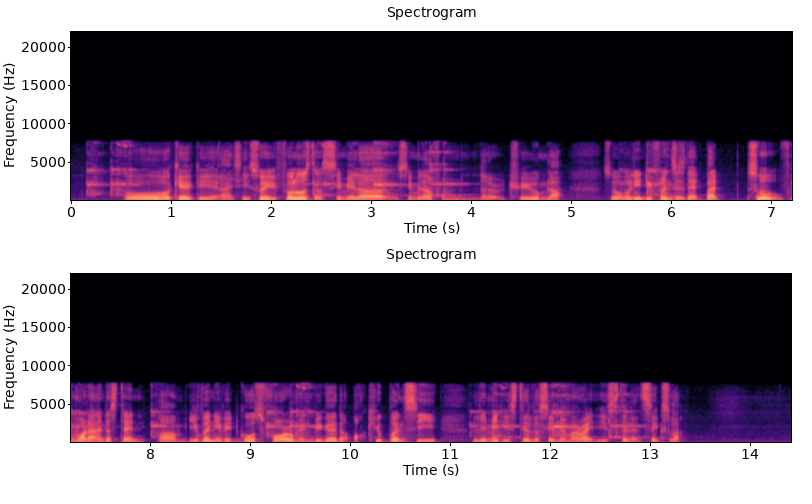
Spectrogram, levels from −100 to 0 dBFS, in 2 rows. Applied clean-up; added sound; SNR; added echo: none; Glass; 17 dB; none.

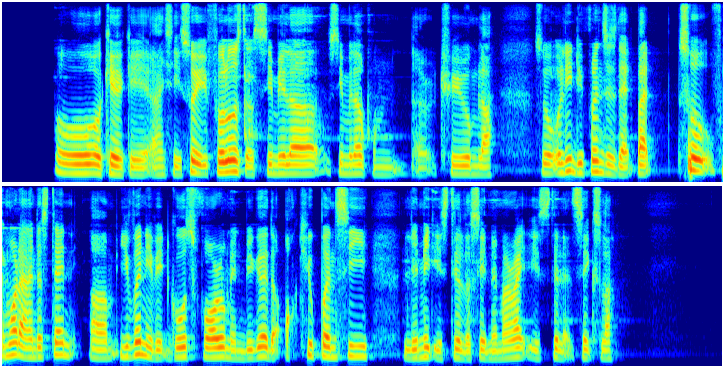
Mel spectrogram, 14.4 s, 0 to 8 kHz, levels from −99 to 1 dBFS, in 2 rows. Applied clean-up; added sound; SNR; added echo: neural mask model DeepFilterNet 3.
